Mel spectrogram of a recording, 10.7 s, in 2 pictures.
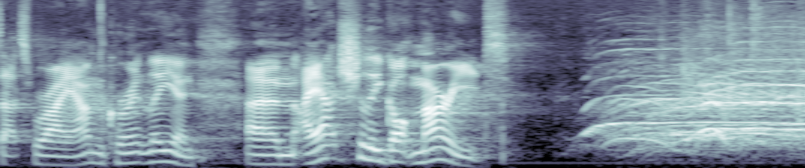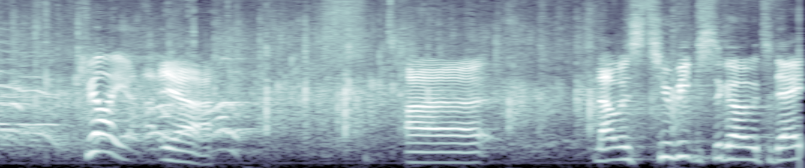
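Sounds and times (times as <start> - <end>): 
speech: 0.2 - 3.5, 6.0 - 7.2, 8.1 - 8.8, 9.4 - 10.7
loud sustained voiced cheer: 3.9 - 7.1
audience clapping and cheering: 4.0 - 10.7.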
